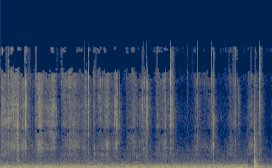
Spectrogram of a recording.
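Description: A wooden spoon mixing softened butter with crushed seaweed and sesame seeds in a glass bowl, giving soft scraping and small clicks against the glass, with a sharper knock just before the end. A faint steady hum lies underneath.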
